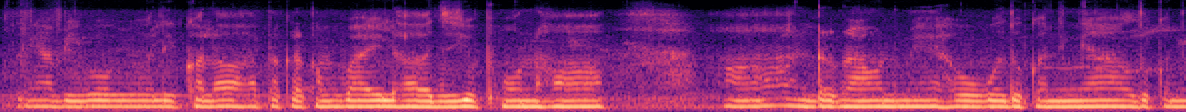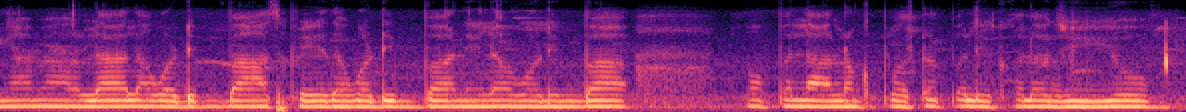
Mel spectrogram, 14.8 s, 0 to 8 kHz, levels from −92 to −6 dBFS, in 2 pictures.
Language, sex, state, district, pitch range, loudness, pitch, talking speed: Hindi, female, Uttar Pradesh, Varanasi, 155-160 Hz, -21 LUFS, 155 Hz, 160 wpm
